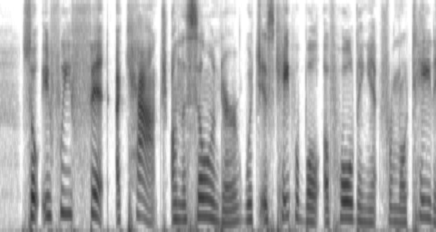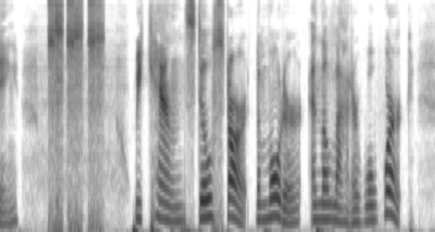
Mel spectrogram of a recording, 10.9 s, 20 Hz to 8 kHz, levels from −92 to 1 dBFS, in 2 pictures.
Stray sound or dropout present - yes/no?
yes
